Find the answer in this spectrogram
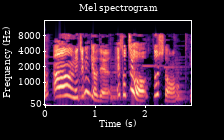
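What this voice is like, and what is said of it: Speaks in Kansai dialect. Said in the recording (Japanese): “今、関西弁を出す感じですか？ ... え、じゃあちょっとだけ関西弁で”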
